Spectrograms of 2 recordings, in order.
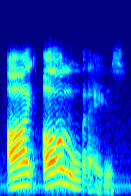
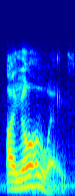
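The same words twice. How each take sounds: First: The words are said separately without a y glide. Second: A y glide links the two words together. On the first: The speaker calls it wrong. "we don't say I always" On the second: The speaker calls it right. "we add the ye sound"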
